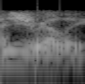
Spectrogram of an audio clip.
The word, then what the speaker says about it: Shkreli: The guy, Shkreli, is that how we say his name? – Yeah, Shkreli.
